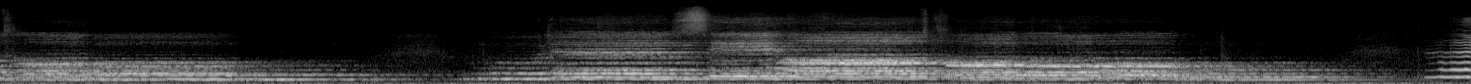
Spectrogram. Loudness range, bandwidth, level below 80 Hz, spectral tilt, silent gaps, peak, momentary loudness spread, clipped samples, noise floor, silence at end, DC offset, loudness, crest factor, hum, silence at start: 10 LU; 16 kHz; -46 dBFS; -5 dB/octave; none; -4 dBFS; 18 LU; under 0.1%; -44 dBFS; 0 s; under 0.1%; -21 LUFS; 16 dB; none; 0 s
